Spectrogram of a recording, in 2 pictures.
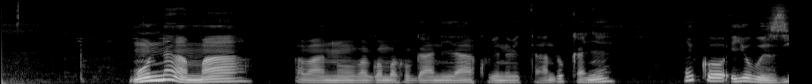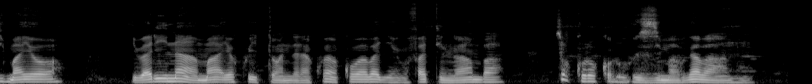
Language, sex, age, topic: Kinyarwanda, male, 18-24, health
